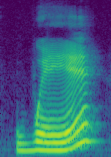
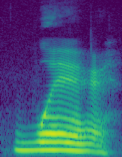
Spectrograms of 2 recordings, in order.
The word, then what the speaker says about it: were: lesson welcome back now this word sounds different to the other words because it doesn't sound like where it's actually pronounced were as in ER were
